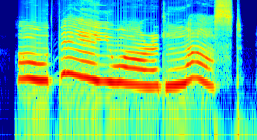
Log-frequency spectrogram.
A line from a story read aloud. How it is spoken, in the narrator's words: the little mouse squeaked joyfully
